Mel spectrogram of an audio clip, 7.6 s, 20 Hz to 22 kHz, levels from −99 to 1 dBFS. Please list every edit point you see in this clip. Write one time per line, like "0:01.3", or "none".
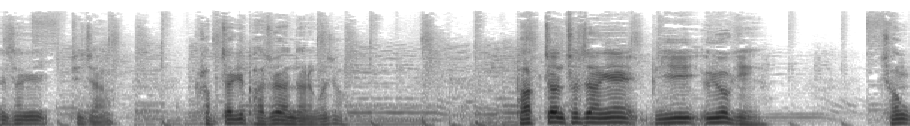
0:01.6

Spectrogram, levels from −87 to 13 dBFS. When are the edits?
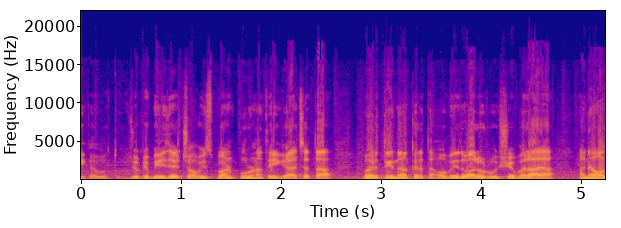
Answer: none

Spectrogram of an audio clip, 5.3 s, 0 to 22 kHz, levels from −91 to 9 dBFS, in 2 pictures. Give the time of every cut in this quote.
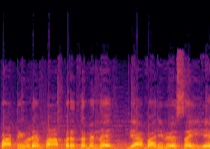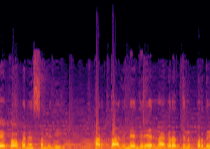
none

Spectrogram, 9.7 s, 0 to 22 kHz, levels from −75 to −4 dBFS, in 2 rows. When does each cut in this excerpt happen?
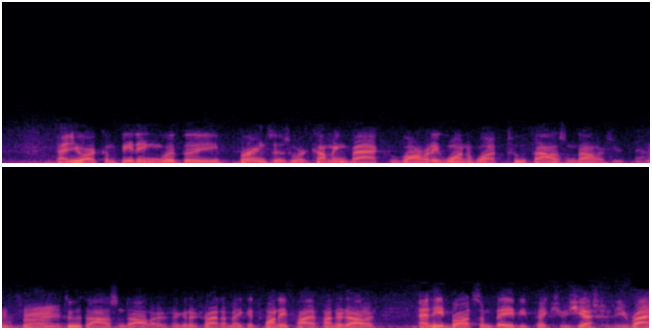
0:08.4

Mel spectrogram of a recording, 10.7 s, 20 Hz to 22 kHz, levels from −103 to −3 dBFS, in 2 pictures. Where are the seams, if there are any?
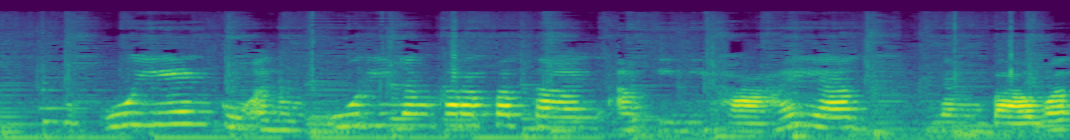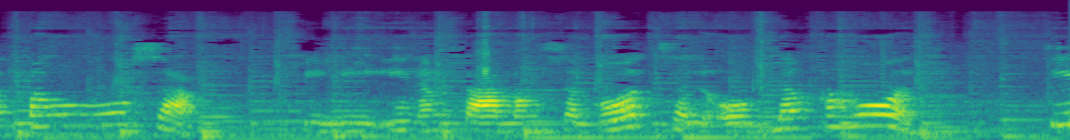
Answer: none

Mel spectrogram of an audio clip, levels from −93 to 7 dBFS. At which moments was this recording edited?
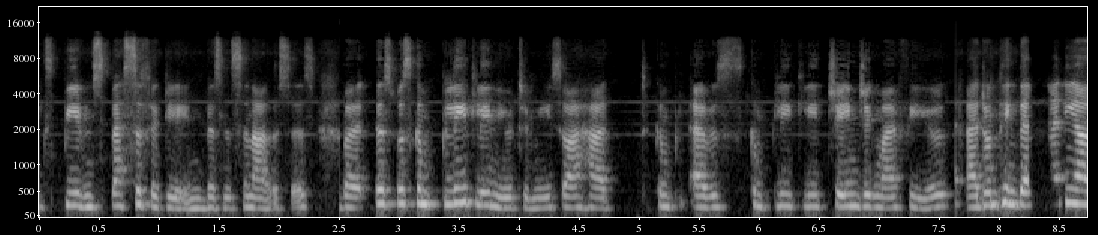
0:02.5
0:07.7

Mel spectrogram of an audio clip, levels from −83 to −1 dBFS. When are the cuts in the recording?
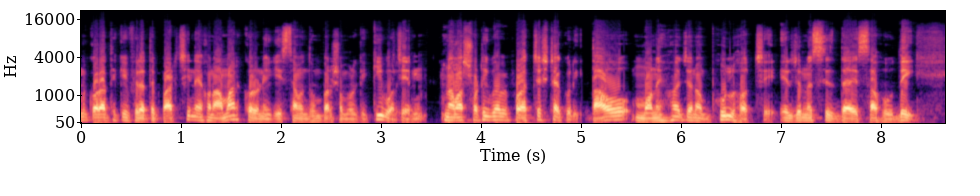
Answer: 0:03.2

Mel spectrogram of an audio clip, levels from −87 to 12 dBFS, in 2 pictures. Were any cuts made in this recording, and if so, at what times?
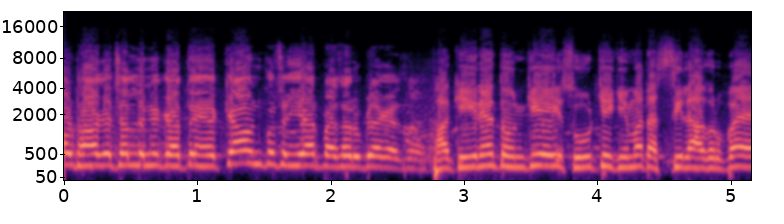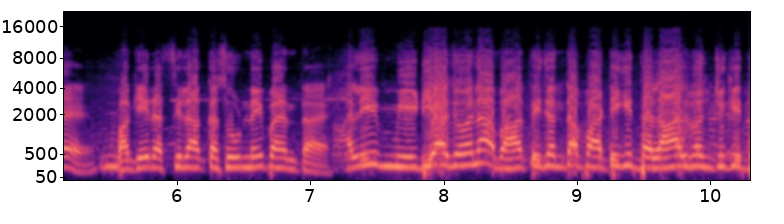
0:07.3

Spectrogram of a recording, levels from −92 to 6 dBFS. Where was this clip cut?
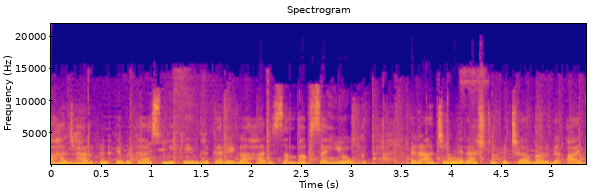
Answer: none

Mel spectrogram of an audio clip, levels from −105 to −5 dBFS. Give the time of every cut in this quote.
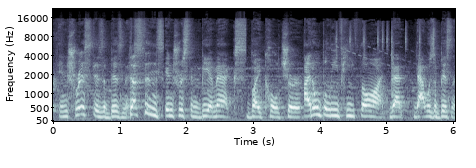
0:01.4
0:02.8
0:03.7
0:05.0

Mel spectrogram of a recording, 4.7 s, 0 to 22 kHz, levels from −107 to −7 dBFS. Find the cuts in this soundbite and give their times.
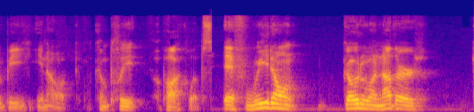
0:01.9

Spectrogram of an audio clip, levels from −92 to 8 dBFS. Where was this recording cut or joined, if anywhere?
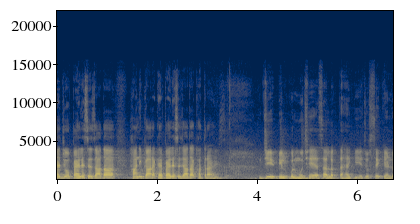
0:05.8

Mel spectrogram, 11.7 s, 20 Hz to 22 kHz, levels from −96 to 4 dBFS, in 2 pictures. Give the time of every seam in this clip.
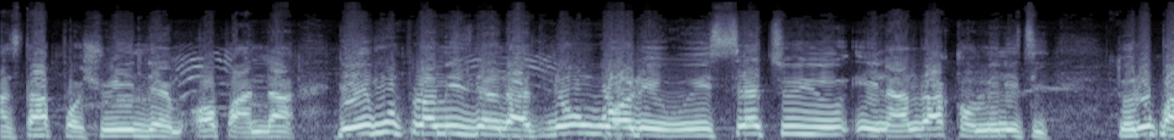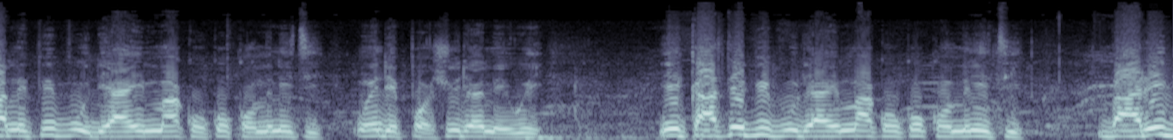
none

